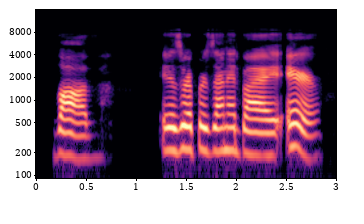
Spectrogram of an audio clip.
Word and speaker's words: Vav: After that comes V, pronounced vav.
